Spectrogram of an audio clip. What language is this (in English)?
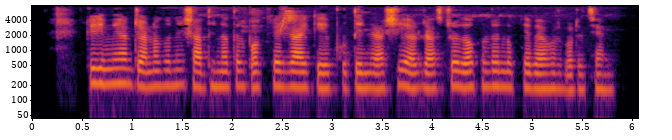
Bangla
